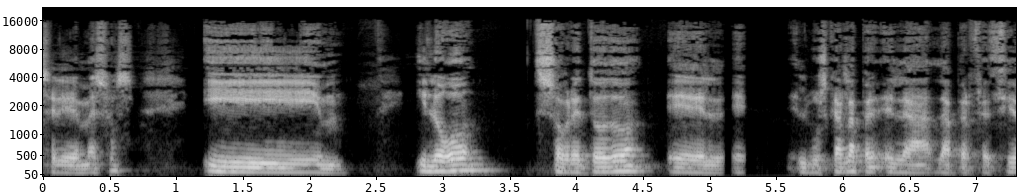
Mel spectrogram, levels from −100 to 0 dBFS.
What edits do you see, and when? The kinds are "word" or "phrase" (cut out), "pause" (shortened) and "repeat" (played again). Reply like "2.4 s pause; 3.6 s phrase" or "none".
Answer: none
